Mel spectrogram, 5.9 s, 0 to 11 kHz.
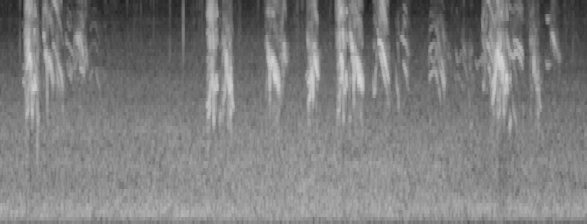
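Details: Sparrows crowding at food at a Tenmangu shrine on 22 January 2018; lively, overlapping high chirps in quick groups, a dense burst around the middle and another near the end.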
